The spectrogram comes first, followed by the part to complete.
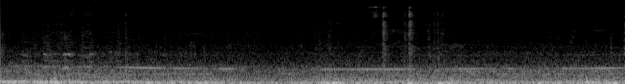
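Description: Inside a moving electric trolleybus: a steady low rumble of the ride, with a faint motor whine that slides slowly down in pitch and then holds. A few light rattles and clicks.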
